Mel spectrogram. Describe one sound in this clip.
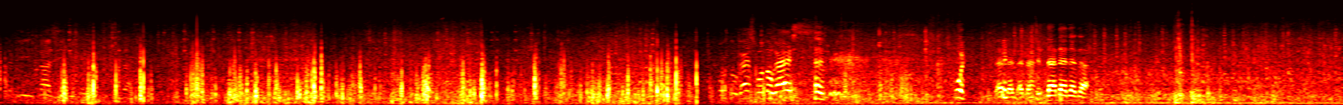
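A jeep engine rumbles and rattles over a bumpy gravel track.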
